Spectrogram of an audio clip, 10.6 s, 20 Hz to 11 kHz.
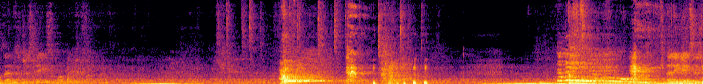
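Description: A police K9 dog with the county sheriff's department barks and yips in short bursts while alerting on a vehicle, mixed with people talking and outdoor background noise.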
